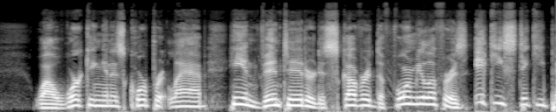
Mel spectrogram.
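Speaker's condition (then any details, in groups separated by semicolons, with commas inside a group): No condition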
